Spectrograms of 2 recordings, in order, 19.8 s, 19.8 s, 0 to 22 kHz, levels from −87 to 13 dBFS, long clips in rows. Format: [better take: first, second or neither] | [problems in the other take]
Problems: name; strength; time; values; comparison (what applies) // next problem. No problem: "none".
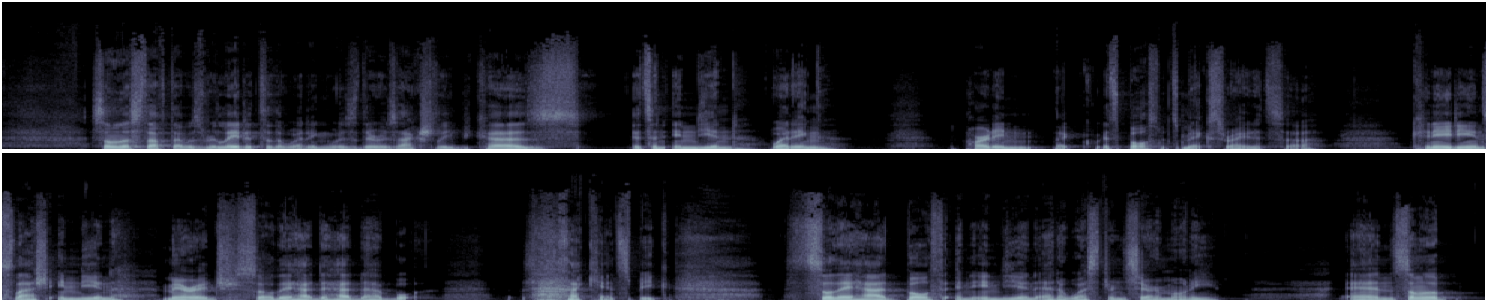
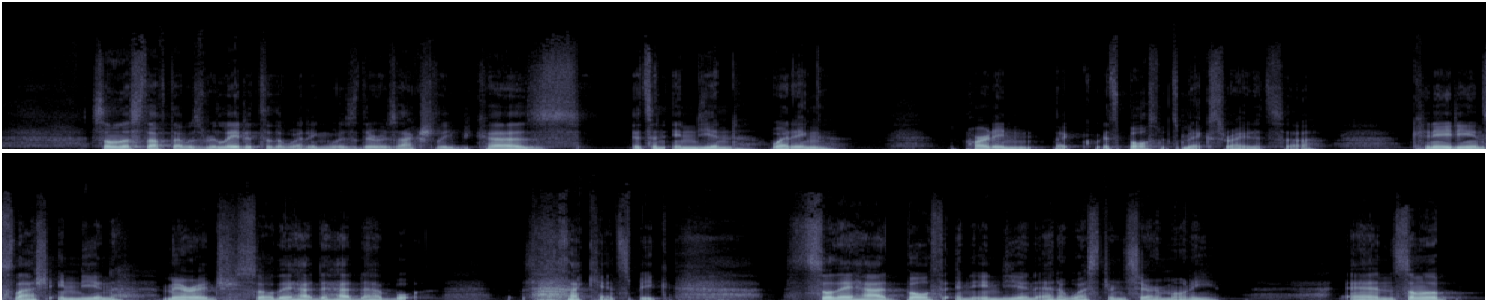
first | muffled; slightly; fading above 2 kHz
